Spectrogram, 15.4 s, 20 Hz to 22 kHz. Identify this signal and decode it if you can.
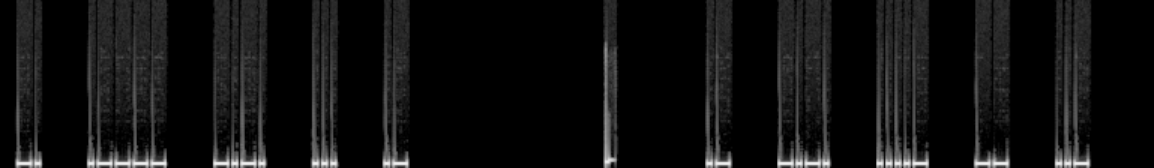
Morse code, heard as a keyed tone, about 20 wpm, spaced as for 10 wpm, 700 Hz. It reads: N1CSA AC4MU
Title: 109 Lesson 18g - Letter m - Call Signs 20wpm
